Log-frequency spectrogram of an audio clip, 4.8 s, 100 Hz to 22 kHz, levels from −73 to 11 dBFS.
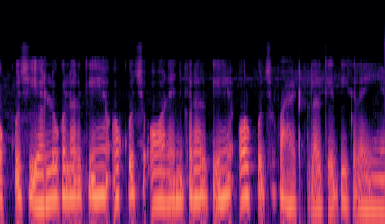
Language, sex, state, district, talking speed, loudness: Hindi, female, Punjab, Kapurthala, 250 wpm, -18 LUFS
